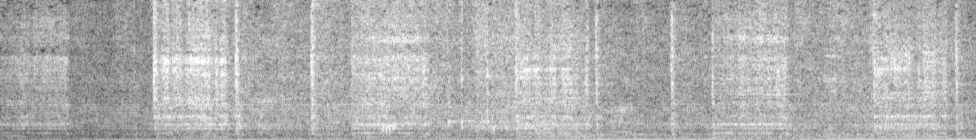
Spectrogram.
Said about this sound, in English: A floppy disk being read, especially when you've got six more to go after this one finishes. I remember floppy disks, but I did not remember a sound that it made.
